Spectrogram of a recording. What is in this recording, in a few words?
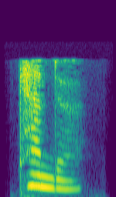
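"candour", English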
